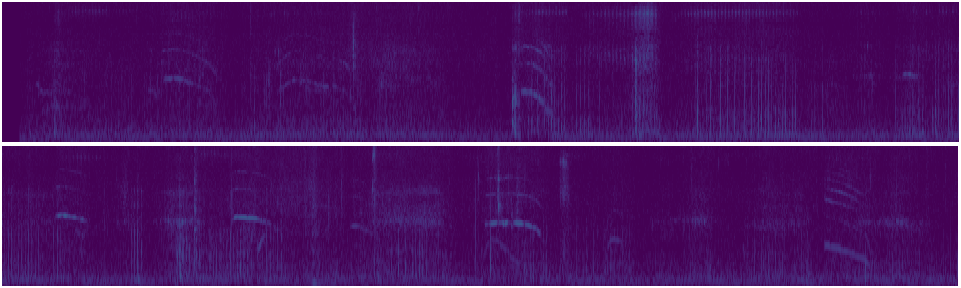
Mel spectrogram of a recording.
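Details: Two-week-old kitten purring steadily and low, broken by many short, thin, high mews that bend downward. The mews come irregularly across the stretch, with a few soft knocks and rustles indoors.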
